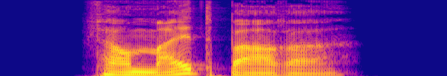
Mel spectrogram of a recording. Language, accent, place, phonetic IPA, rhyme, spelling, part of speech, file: German, Germany, Berlin, [fɛɐ̯ˈmaɪ̯tbaːʁɐ], -aɪ̯tbaːʁɐ, vermeidbarer, adjective, De-vermeidbarer.ogg
- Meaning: inflection of vermeidbar: 1. strong/mixed nominative masculine singular 2. strong genitive/dative feminine singular 3. strong genitive plural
